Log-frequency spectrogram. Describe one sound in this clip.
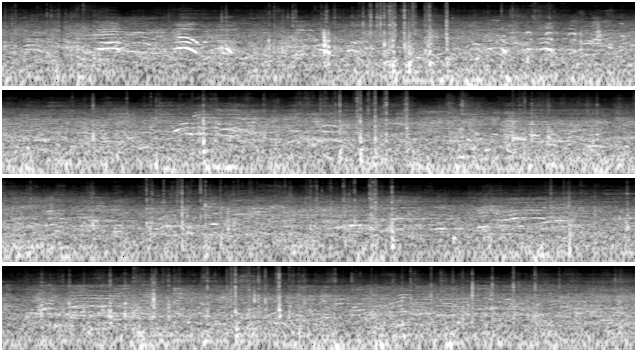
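A crowd of children and adults chatters and cheers loudly in a large echoing hall.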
